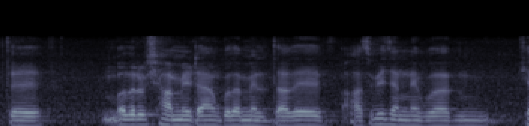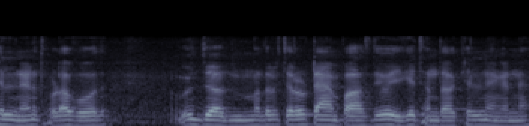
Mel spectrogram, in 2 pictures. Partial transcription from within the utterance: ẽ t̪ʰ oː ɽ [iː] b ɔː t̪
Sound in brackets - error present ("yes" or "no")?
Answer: yes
